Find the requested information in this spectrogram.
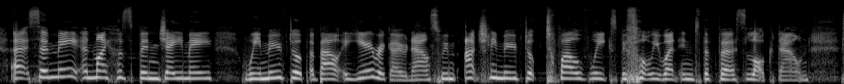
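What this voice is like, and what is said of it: English accent, not Northeastern. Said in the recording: “You might be able to tell from my accent that I'm not originally from the Northeast ... we actually lived down in the Midlands in Lincoln”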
